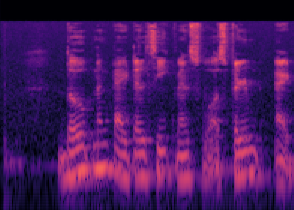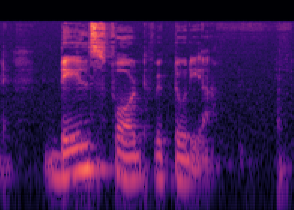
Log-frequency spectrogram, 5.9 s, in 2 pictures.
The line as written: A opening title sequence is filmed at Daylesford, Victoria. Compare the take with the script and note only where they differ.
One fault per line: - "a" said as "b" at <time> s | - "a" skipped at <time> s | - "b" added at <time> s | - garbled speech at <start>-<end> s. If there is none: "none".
- "A" said as "The" at 0.6 s
- "is" said as "was" at 2.0 s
